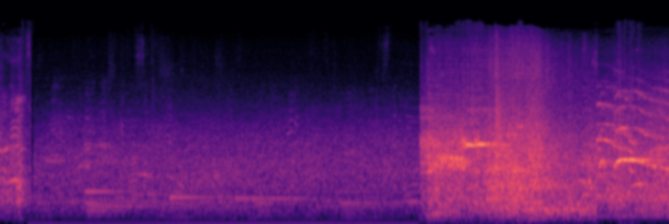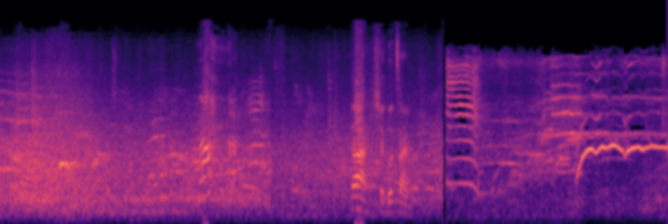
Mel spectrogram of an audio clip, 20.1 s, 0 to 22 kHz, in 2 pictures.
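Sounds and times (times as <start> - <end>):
faint music: 0.0 - 7.6
crowd screaming: 6.3 - 11.8, 16.8 - 20.0.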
